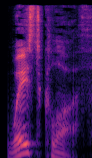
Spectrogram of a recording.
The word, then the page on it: waistcloth: British English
